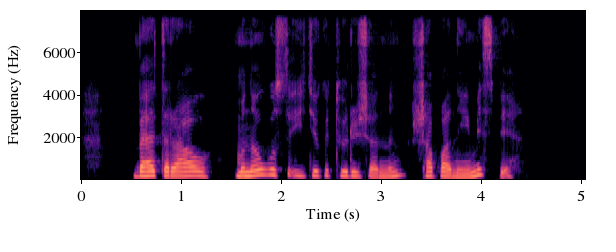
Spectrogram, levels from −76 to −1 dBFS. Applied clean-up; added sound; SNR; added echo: none; none; none; none.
